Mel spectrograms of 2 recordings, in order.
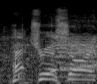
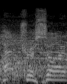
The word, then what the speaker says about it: patricide: Patriide. Did you say Patriide? Patricide I believe is the correct pronunciation.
